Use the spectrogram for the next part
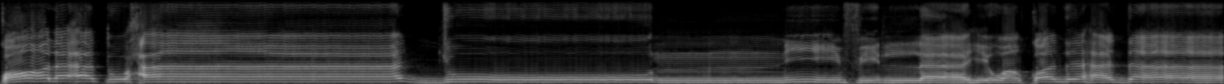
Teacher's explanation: Itu ya, masuk dulu ha 6, masuk ke jim haj, disidahkan dulu, ditahan dulu suaranya, jangan haju tapi haju ya, berhenti dulu sini ya. Ju panjangkan 6, baru masuk ke huruf nun. Junni. Nya 2 harokat lagi. · Namanya nun musyaddada tajibul gunnah. Nun yang bertasydid wajib dibaca gunnah, artinya dengung. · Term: mad lazim kilmi mutsaqal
